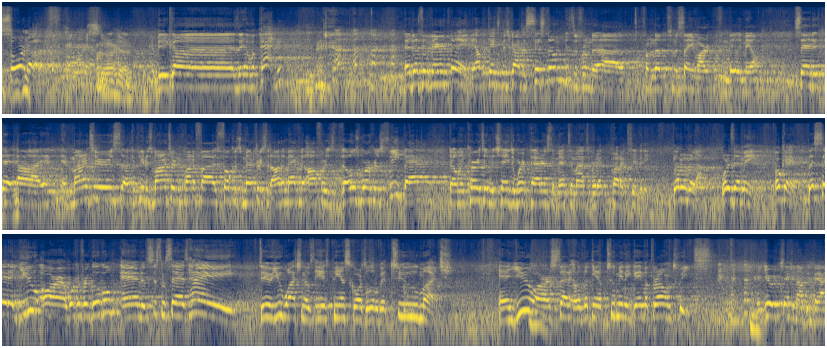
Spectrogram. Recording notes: This podcast, for the most part, was recorded live at the Hacking HR forum in Atlanta.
